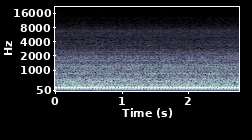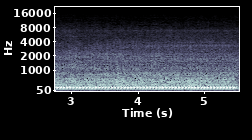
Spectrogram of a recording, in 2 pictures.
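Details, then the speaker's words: Honda EU3000is inverter generator after restoration, just started on choke, running with no load at 124 volts; steady even low drone with regular pulse, no knocks or hunting, sounds good. "that's wow i'm impressed thing fired right up sounds good listen to it throw a cheapy meter on it 124 volts no load"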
